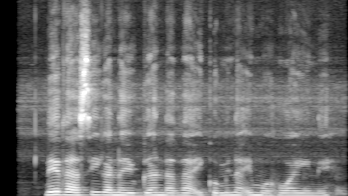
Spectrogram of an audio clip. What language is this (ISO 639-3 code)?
kik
